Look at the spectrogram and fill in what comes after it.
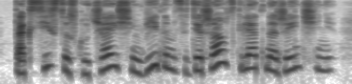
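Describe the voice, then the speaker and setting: Her high pitch and dark, mellow tone come through a dry, close sound with no echo as the woman speaks at a moderate pace. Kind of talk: audio story narration.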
